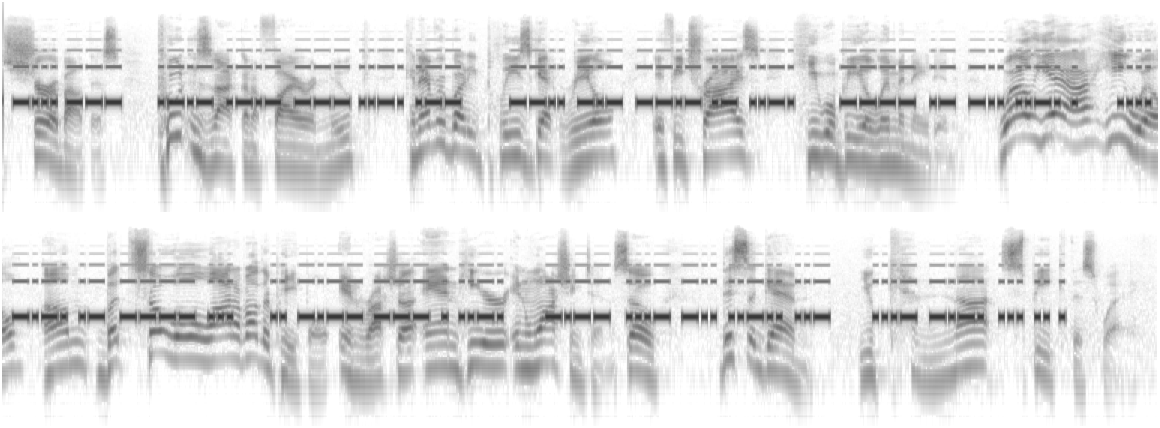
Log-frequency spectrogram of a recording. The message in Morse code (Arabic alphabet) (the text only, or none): … ععخفو ذكقاف شادفء حثاشس يظخءف ظضدهط ضثسيء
